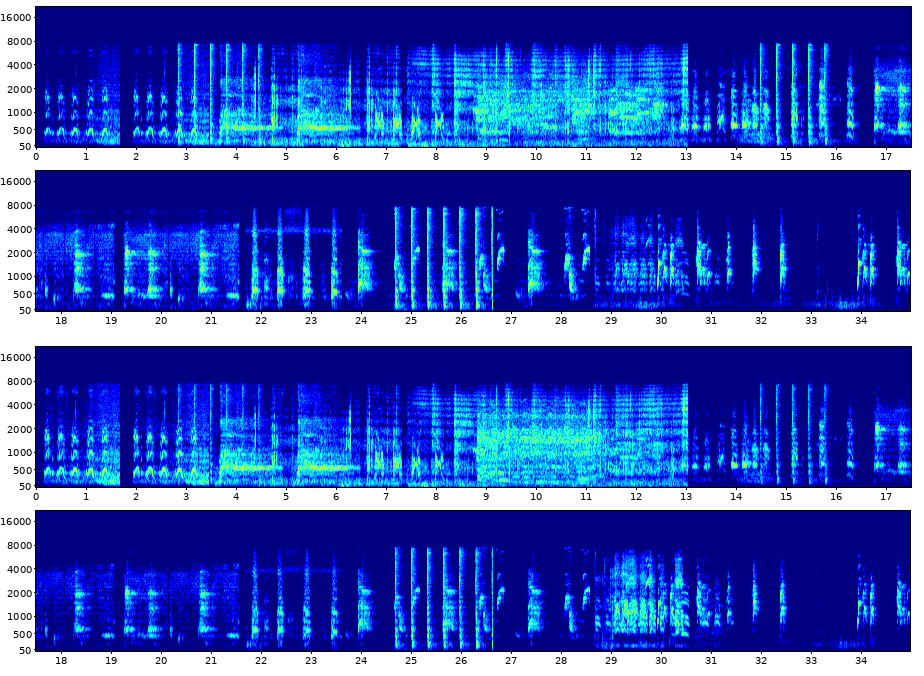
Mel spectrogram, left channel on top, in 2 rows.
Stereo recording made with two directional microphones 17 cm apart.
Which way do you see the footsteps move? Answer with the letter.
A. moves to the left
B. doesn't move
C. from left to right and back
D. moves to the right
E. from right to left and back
D.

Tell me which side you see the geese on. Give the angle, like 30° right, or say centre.
60° right.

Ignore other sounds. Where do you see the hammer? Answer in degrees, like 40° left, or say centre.
50° left.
